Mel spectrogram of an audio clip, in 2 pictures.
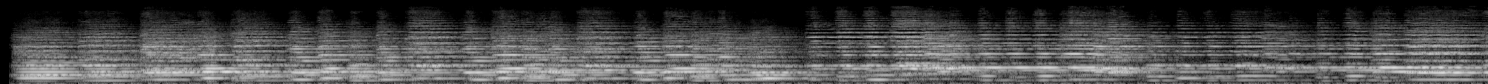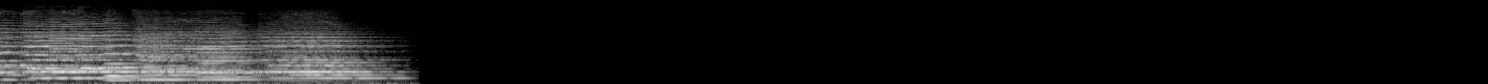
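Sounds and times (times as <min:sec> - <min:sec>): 
classical string quartet playing a hornpipe: 0:00.1 - 0:19.1.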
